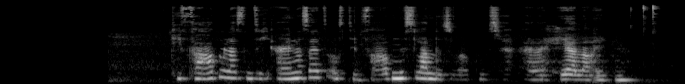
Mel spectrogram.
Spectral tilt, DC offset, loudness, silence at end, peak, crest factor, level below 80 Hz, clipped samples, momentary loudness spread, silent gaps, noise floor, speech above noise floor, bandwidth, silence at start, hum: -3 dB/octave; under 0.1%; -26 LUFS; 0.3 s; -4 dBFS; 24 dB; -78 dBFS; under 0.1%; 15 LU; none; -58 dBFS; 32 dB; 17 kHz; 1.7 s; none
